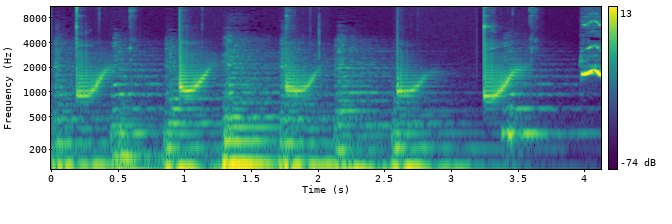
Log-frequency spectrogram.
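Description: Cartoon bouncy-ball sound effect: four short rising boings, evenly spaced about a second apart, as the ball bounces around the room, over light background music with a bass line.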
